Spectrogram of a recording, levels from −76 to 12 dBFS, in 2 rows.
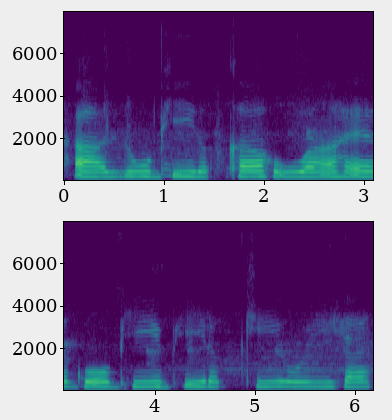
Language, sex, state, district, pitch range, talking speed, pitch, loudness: Hindi, female, Uttar Pradesh, Lucknow, 220-235 Hz, 95 wpm, 230 Hz, -22 LUFS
